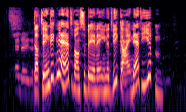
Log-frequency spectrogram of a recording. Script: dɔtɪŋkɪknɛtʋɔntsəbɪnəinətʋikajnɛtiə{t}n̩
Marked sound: incorrect: p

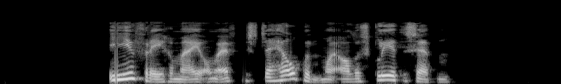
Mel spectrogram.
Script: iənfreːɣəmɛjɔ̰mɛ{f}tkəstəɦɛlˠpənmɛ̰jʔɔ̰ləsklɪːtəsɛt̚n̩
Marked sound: correct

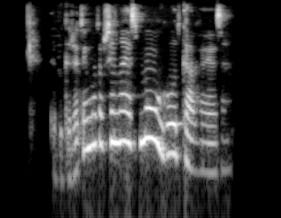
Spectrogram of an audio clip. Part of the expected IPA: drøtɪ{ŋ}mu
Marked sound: correct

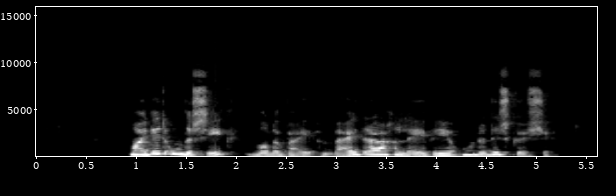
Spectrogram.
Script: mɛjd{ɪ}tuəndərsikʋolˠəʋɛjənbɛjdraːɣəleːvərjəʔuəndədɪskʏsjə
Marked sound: correct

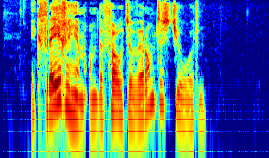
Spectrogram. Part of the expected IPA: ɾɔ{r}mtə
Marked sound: incorrect: none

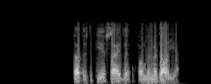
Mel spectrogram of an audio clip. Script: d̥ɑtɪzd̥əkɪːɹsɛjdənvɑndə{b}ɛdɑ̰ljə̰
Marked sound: incorrect: m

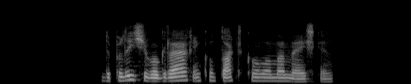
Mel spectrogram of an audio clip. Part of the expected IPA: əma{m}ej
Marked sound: correct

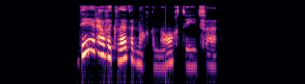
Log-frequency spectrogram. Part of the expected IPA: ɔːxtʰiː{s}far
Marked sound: incorrect: t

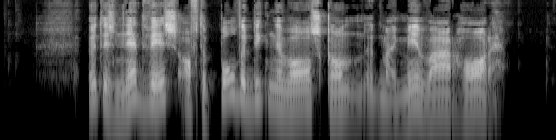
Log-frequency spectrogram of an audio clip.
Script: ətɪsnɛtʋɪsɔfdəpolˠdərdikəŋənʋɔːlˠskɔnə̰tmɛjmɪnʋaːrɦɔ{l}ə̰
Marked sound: incorrect: ɾ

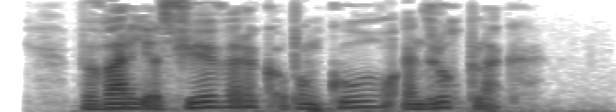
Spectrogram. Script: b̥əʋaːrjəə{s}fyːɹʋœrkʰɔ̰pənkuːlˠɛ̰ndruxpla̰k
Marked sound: incorrect: t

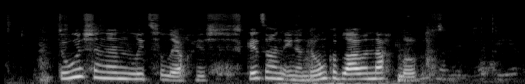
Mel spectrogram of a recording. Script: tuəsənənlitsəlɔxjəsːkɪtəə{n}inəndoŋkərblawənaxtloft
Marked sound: correct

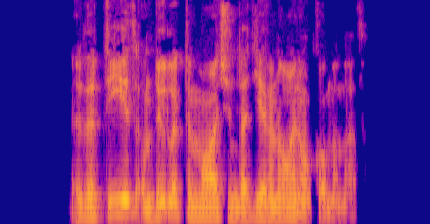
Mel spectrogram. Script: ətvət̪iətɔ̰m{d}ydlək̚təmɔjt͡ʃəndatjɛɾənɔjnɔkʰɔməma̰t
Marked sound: correct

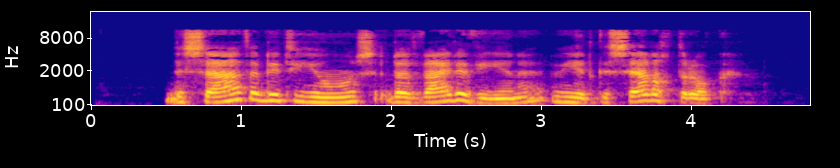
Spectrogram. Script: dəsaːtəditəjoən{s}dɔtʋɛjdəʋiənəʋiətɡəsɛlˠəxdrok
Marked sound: correct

